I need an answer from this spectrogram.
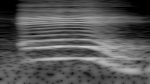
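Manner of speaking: ए said with extra force and breath; long vowel with force. Shown as a demonstration. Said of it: "जोर से बोलना पड़ रहा है". (ए को जोर लगाकर बोलें)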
